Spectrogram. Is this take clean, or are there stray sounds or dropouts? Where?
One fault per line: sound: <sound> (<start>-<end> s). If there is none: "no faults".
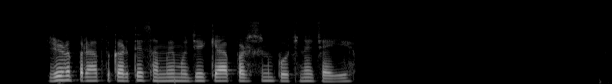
no faults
